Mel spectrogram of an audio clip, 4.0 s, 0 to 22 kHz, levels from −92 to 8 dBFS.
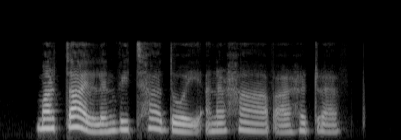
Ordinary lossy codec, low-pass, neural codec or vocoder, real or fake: AAC, 64 kbps; 7.2 kHz; codec, 16 kHz, 0.4 kbps, LongCat-Audio-Codec; fake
